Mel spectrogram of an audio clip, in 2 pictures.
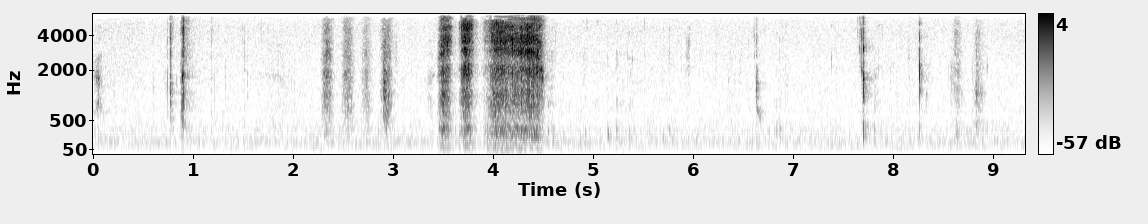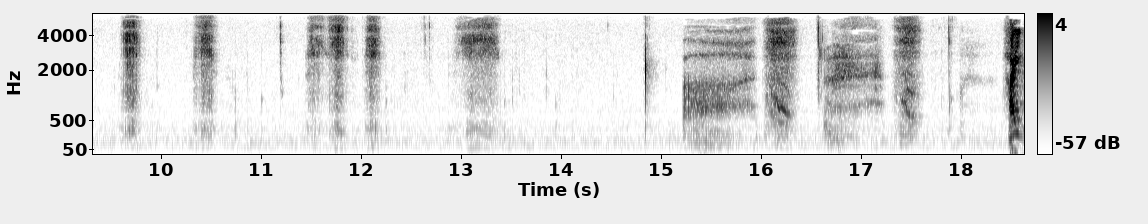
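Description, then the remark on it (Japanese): A performer mimics slurping noodles with the mouth, using a folding fan as a prop, producing short airy sucking bursts and a few longer wet slurps, interspersed with small clicks and taps, with no speech. “あの、その、扇子を使って、ズルズルってやった。”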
